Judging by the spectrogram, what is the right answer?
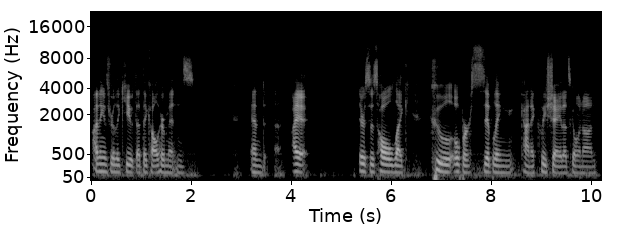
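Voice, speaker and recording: Talk as a guy reacting to a cartoon episode: mid-pitched and casual, restart your sentences freely, wander off track, toss in jokes as they come. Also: little pitch movement, a little slow. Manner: rambling, self-interrupting, jokey. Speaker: reaction video host.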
